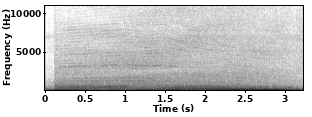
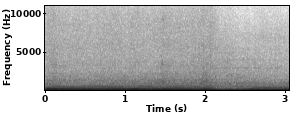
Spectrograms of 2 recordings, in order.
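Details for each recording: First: BMW E36 M3 after head gasket and bent exhaust valve rebuild, warm during first test drive: revs drop to an even 700–800 rpm idle, temps steady, no knocks or odd noises; healthy idle. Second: E36 BMW M3 after head gasket and exhaust valve rebuild, warm, pulling in third gear around 30 mph: deep, hollow, booming exhaust drone; muffler suspected to have gone bad.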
